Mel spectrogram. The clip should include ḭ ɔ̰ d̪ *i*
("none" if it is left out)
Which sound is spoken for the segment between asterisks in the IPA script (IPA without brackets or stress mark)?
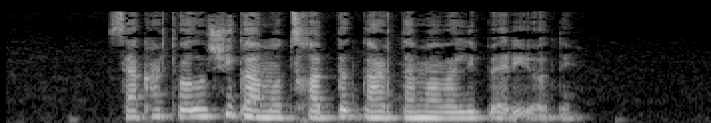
i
